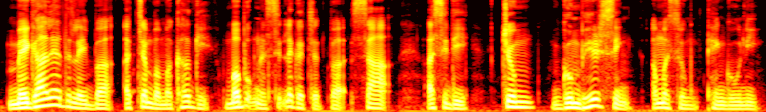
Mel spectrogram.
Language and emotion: Manipuri, neutral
